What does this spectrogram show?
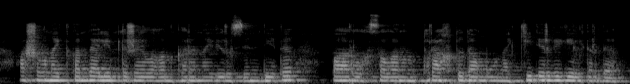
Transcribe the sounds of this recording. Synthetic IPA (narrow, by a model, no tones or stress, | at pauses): ɑʃəʁənɑjt̪qɑnd̪ɑæle̞md̪ɪʒɑjlˠɑʁɑɴkʰo̞ɾo̞navʲijɾusɪnd̪e̞t̪ɪ | b̥ɑɾlˠəqsɑlˠɑnəɴt̪ʰʊɾɑqt̪əd̪ɑmuənɑkʲʰe̞d̪e̞ɾɡʲɪkʲʰe̞lt̪ɪɾd̪ɪ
